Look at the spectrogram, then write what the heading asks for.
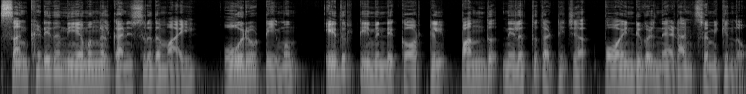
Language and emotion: Malayalam, neutral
